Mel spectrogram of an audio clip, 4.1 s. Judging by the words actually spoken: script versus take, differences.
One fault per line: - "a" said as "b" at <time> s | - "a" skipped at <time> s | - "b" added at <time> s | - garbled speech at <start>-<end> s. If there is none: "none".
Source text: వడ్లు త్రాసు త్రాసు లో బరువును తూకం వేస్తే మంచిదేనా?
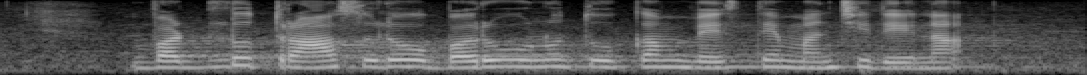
- "త్రాసు" skipped at 1.4 s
